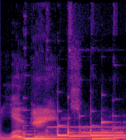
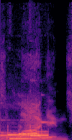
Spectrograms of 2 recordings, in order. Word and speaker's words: Loggins: Austin Gregory, is Loggins pronounced Loggins or Logains? It is Loggins, my guy.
